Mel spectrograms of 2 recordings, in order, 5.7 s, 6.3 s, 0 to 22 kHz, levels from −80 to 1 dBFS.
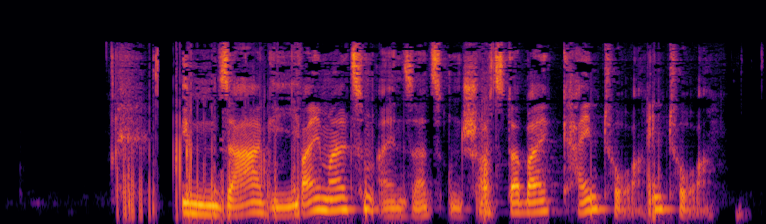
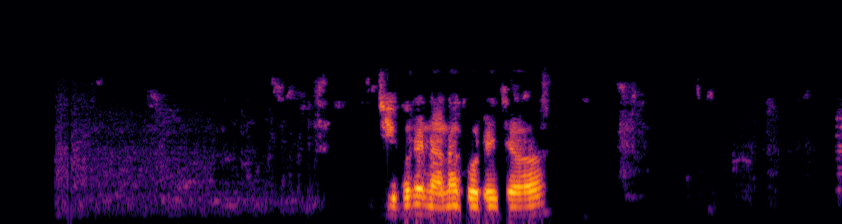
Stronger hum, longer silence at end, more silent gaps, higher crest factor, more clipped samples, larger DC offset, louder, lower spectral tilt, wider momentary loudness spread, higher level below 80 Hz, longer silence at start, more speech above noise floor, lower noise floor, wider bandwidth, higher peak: neither; second, 0.2 s vs 2.25 s; neither; about the same, 20 dB vs 22 dB; neither; neither; about the same, -18 LUFS vs -16 LUFS; second, -3 dB/octave vs -5 dB/octave; first, 12 LU vs 9 LU; first, -50 dBFS vs -66 dBFS; second, 0.85 s vs 2.85 s; first, 53 dB vs 48 dB; first, -71 dBFS vs -62 dBFS; first, 11.5 kHz vs 6.8 kHz; about the same, 0 dBFS vs 0 dBFS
